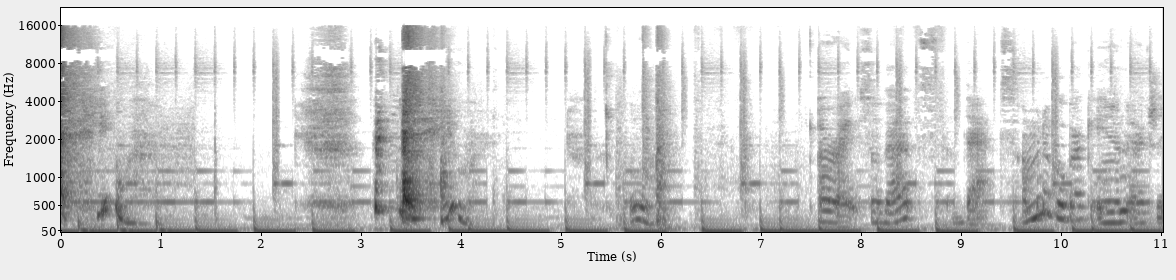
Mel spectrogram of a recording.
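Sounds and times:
woman sneezing: 0:00.0 - 0:00.5, 0:03.2 - 0:04.1
soft background music: 0:00.0 - 0:11.0.

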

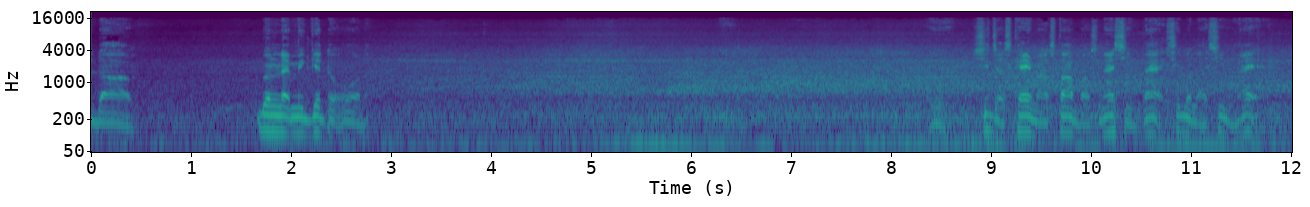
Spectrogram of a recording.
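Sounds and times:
motor vehicle rumble: 0:00.0 - 0:12.0
traffic hiss: 0:00.0 - 0:12.0.

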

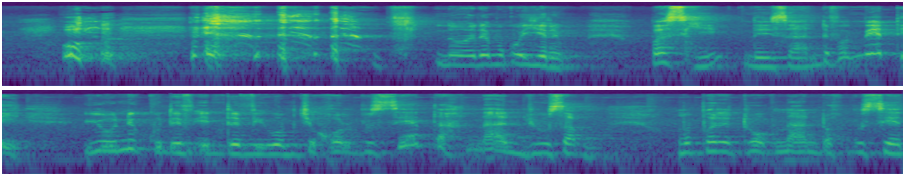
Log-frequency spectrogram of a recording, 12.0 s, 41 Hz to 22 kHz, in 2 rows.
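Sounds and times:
woman coughing: 0:00.4 - 0:02.9.

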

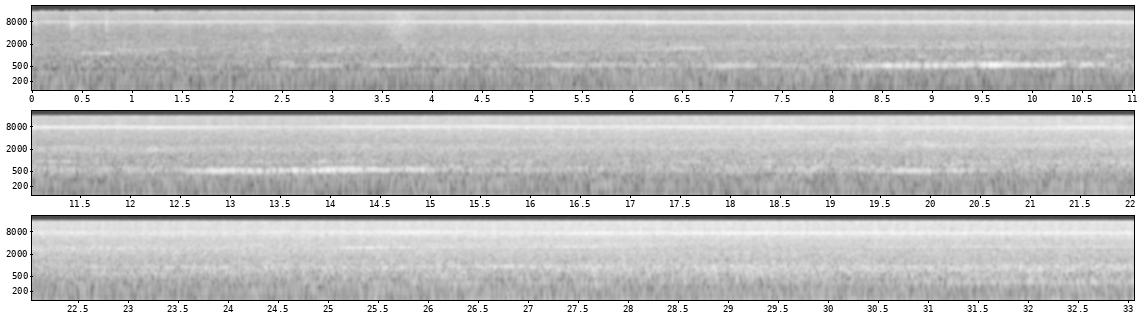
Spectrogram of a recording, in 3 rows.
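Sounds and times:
washing machine spinning: 0:00.0 - 0:33.0.

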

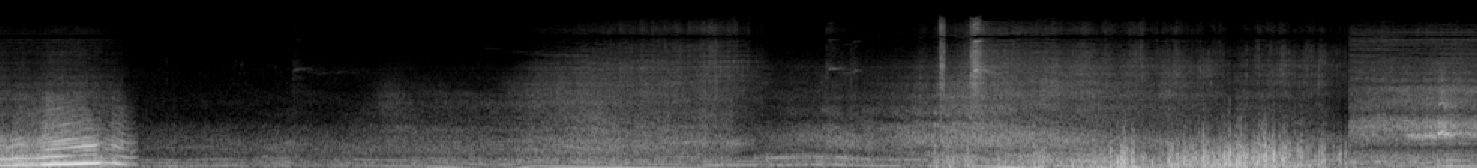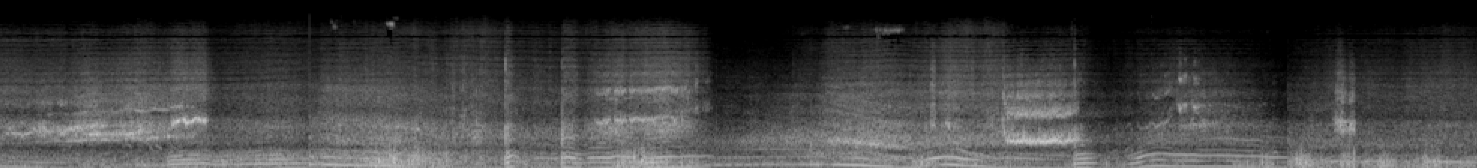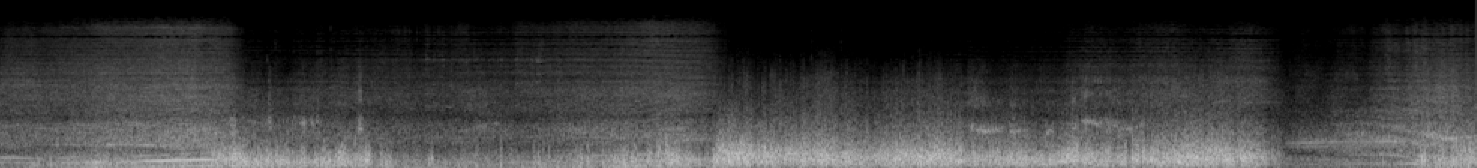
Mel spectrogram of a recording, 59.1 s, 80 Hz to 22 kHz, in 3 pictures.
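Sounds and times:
car engines revving hard: 0:00.0 - 0:04.0, 0:05.5 - 0:59.0.

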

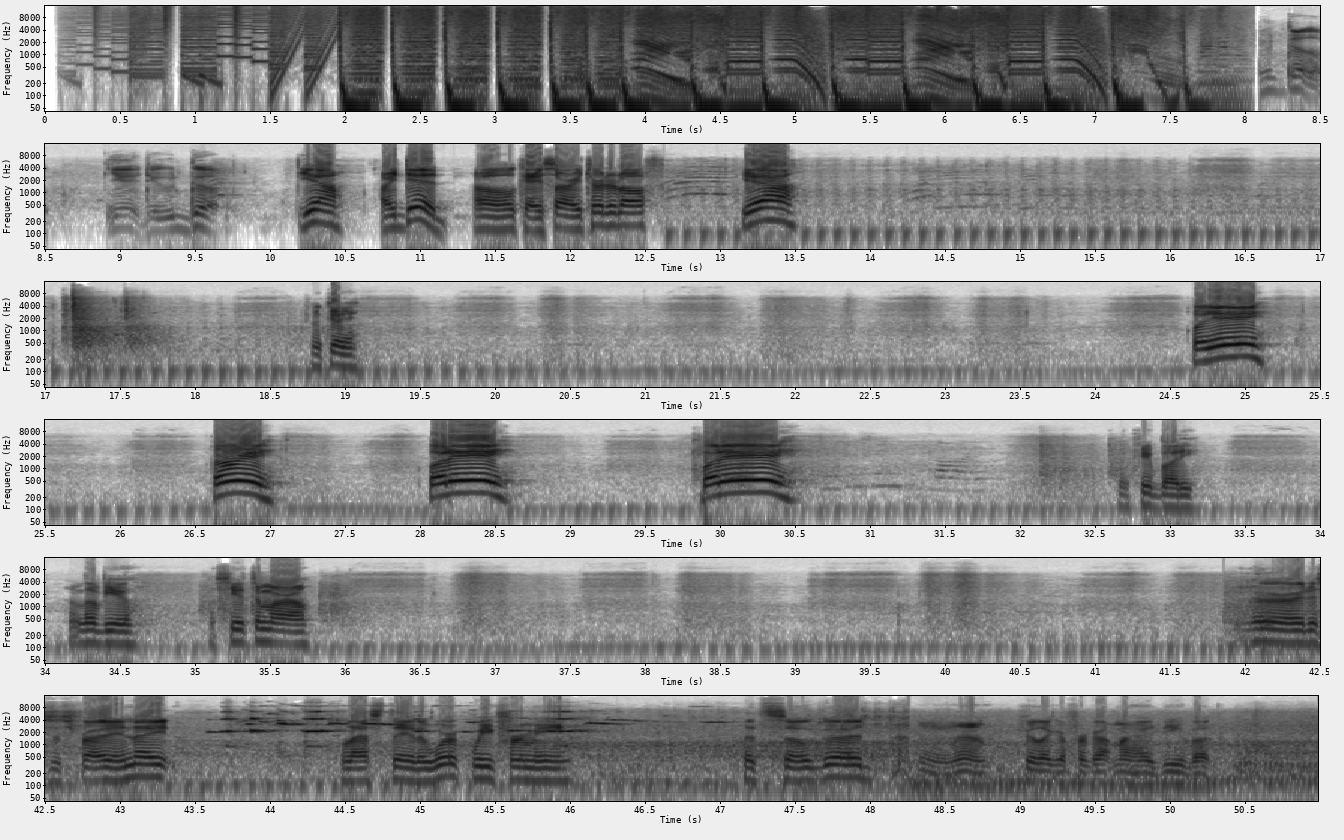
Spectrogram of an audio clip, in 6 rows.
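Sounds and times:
motorcycle engine idling: 0:02.0 - 0:50.4
road noise: 0:02.6 - 0:50.9.

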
